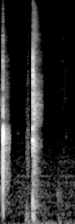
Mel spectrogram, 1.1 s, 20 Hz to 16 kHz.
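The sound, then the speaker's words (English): Two sharp, bright hand claps about half a second apart, made to sync audio after a 3, 2, 1 countdown, each a crisp snap that dies away almost instantly, with near silence around them and no voices. “Clap sync. 3, 2, 1.”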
